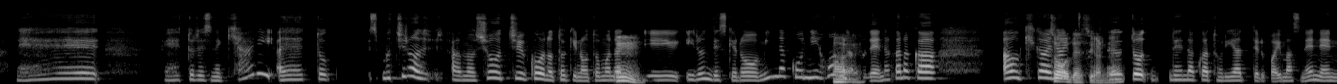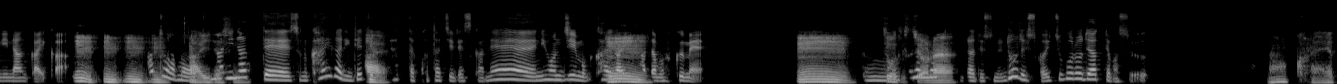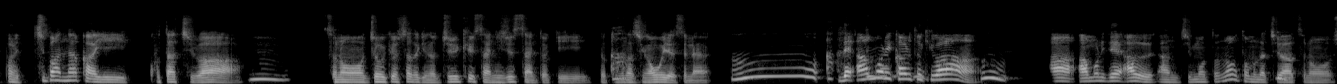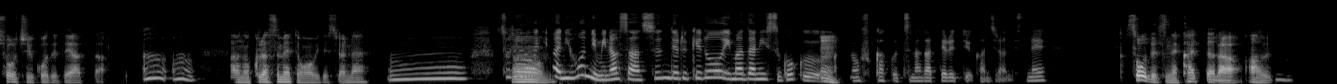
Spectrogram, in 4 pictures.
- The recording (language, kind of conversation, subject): Japanese, unstructured, あなたの笑顔を引き出すものは何ですか？
- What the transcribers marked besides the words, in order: tapping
